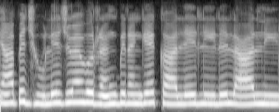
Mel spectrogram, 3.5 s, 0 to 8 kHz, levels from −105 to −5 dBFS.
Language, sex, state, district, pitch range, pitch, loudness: Hindi, female, Chhattisgarh, Sukma, 235-260 Hz, 245 Hz, -12 LUFS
